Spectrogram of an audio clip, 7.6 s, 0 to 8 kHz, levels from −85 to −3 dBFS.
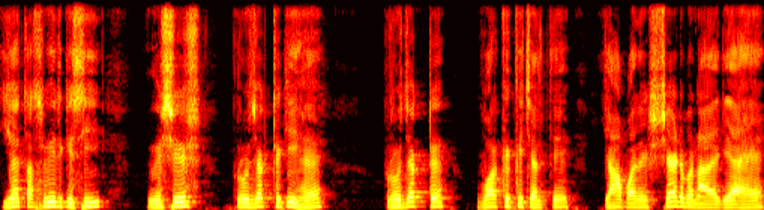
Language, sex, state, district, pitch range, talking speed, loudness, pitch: Hindi, male, Jharkhand, Sahebganj, 140-160 Hz, 150 wpm, -16 LUFS, 150 Hz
